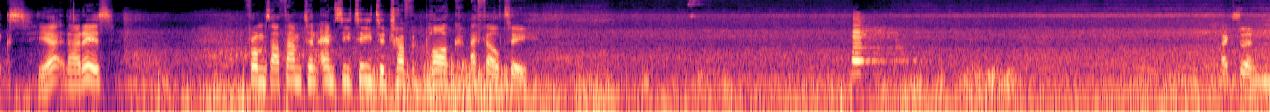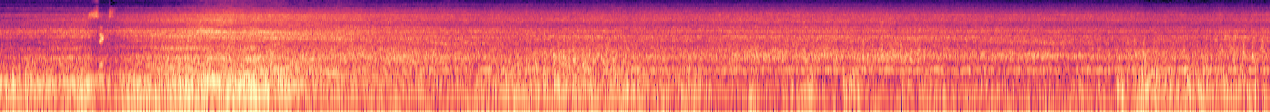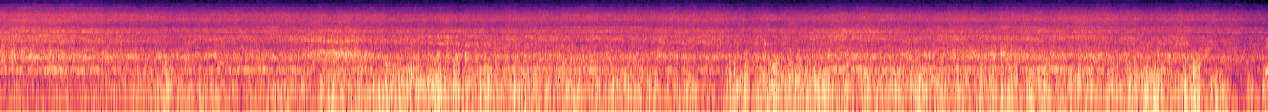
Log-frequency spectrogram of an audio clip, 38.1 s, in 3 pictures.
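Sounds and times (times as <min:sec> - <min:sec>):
train wheels rumbling: 0:00.0 - 0:38.0.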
